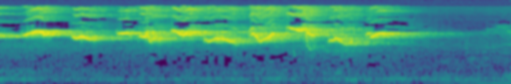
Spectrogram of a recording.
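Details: Caged Ultramarine Grosbeak (azulão) during its daily warm-up, sun bath and care routine: a lively warble of high slurred, rising and falling notes lasting about two seconds, over a faint low hum.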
